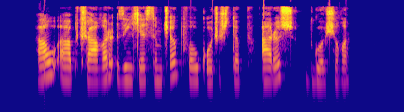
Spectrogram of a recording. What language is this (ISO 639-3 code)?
ady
